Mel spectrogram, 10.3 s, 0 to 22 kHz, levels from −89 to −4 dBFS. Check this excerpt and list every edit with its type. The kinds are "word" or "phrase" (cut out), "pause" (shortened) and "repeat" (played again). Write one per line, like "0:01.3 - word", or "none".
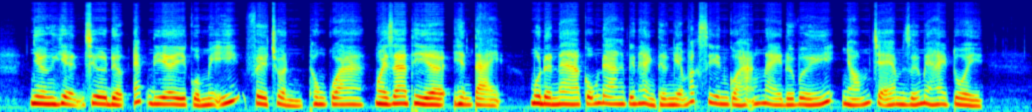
0:03.7 - pause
